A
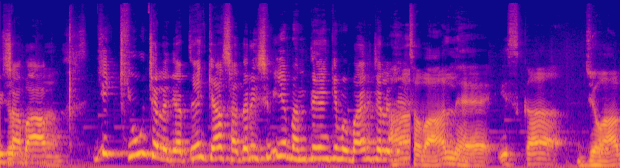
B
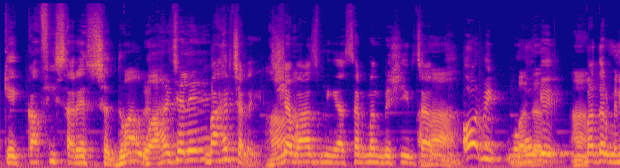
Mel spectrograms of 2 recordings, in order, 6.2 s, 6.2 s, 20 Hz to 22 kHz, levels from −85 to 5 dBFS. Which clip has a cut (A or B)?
A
